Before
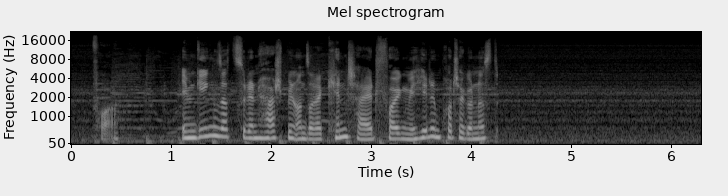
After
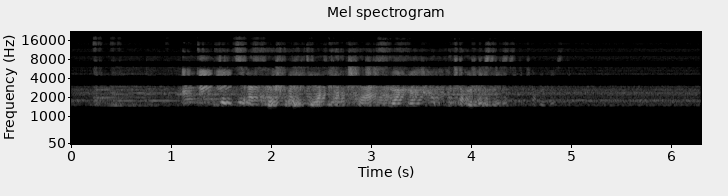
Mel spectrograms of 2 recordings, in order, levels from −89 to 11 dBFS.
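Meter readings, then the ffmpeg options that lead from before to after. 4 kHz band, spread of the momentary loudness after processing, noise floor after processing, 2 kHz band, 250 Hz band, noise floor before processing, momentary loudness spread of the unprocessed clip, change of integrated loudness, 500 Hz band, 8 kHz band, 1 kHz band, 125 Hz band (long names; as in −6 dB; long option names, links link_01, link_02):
−2.5 dB, 21 LU, −59 dBFS, +2.0 dB, below −40 dB, −56 dBFS, 14 LU, −5.5 dB, below −40 dB, −1.5 dB, below −35 dB, below −40 dB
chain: -af "aecho=1:1:47|170|185|243|723:0.501|0.316|0.335|0.316|0.158,afftfilt=real='re*eq(mod(floor(b*sr/1024/1500),2),1)':imag='im*eq(mod(floor(b*sr/1024/1500),2),1)':win_size=1024:overlap=0.75"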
